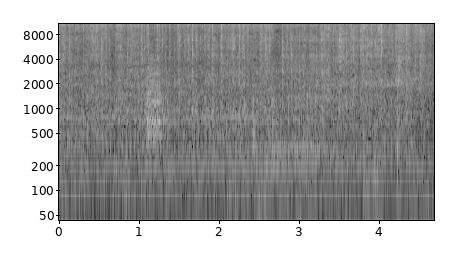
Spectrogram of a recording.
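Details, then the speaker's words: Shark Ion RV850 robot vacuum on rug: rough gritty grinding and clicking under steady motor hum; owner suspects main brush drive gear slipping, possibly belt or main brush motor. "now you can hear their grinding and clicking going on clicking might just be something stuck but when it's on the rug it's definitely more of a grinding like the year is slipping"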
